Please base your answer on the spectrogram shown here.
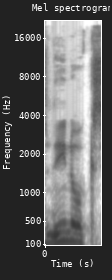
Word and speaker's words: Linux: is lenus tot and I pronounced Lenox Lenox I heard that so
